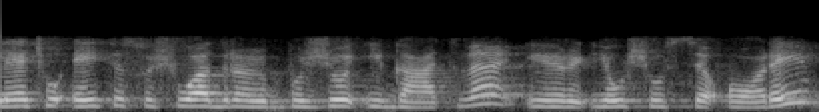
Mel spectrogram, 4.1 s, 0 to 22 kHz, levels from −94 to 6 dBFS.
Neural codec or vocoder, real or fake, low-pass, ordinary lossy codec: none; real; 5.4 kHz; Opus, 16 kbps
